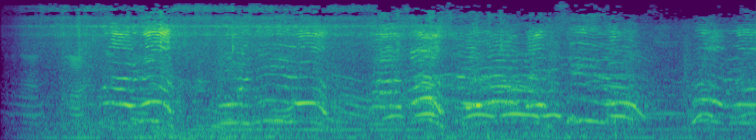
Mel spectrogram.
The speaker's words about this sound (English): Marching forward in the pouring rain, thousands of people press their point an urgent message from the streets of Glasgow to the decision makers staying dry inside the climate talks.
